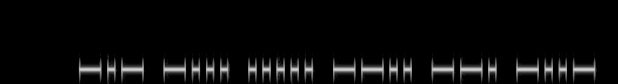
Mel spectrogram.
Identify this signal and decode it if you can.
Morse code, heard as a keyed tone, about 17 wpm, 700 Hz. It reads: KB5ZGX
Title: USA Callsign DE Callsign - 6 Characters - 17wpm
